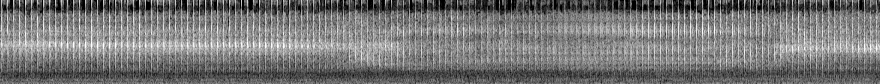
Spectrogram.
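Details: Rapid, steady, sharp clicking buzz with a faint hum underneath from a Biotronix pneumatic radial ESWT shockwave handpiece run on the demonstrator's hand at low intensity; shockwave device firing.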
